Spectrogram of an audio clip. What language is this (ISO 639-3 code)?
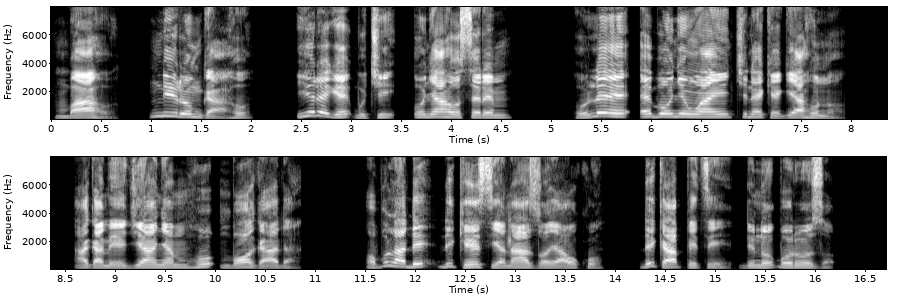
ibo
